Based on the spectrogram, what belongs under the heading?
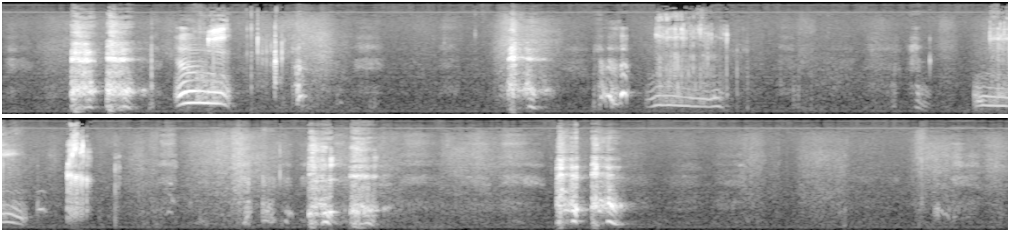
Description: thinks coughing is funny.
